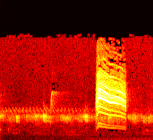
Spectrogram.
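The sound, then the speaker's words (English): A northern parula high up in a cypress at Corkscrew, a National Audubon Society sanctuary, on a warm, sunny winter morning gives a single bright, buzzy high call, loud, over a steady thin drone of insects humming in the background. “Higher up, in a cypress, a northern parula, resplendent in blue, auburn, and gold, calls repeatedly.”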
